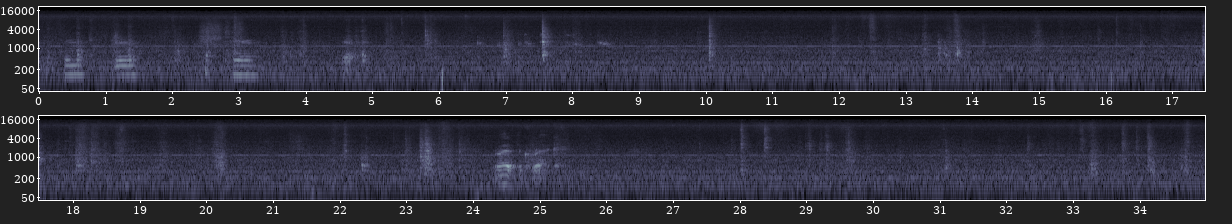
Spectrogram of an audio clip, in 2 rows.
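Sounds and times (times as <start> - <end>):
faint hum: 0.0 - 34.9.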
